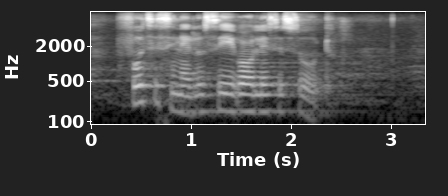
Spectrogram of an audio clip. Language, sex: Swati, male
